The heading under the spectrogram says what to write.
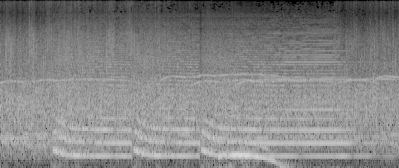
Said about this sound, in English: Deserves an extra round of applause.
